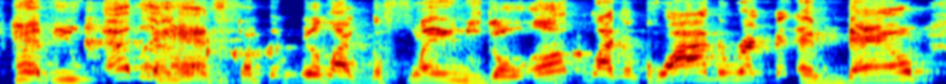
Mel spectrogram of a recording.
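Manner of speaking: normal talking voice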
